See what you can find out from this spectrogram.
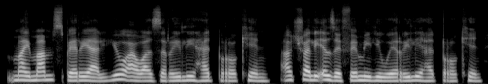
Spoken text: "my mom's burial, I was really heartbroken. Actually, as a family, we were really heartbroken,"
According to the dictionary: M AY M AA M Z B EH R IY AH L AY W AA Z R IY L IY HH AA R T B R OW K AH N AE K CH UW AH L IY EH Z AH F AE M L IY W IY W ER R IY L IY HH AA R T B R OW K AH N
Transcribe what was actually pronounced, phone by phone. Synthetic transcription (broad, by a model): M AY M AA M S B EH R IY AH L AY W AA Z R IY L IY HH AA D B R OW K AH N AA K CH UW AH L IY EH Z AH F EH M IY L IY W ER R IY L IY HH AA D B R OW K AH N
